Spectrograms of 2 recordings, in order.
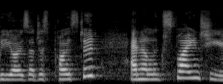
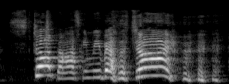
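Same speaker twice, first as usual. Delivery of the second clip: loud, higher, drawn-out protest; exasperated outburst; 5 semitones higher, 8 dB louder, slower than usual. Real, not acted. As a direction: cry out in playful exasperation. Exasperated answer to repeated timing question.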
